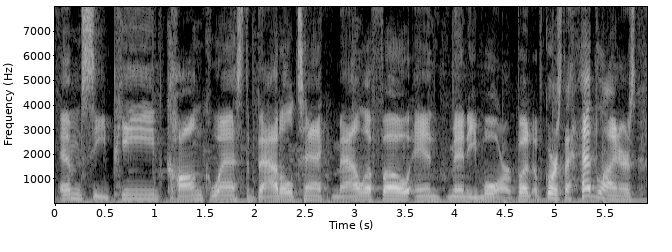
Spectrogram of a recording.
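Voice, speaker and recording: A young man with a hoarse voice from a cold, hosting and commenting on tabletop game tournaments in an upbeat, chatty way. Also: fairly high pitch, a little slow, fairly bright tone. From New England, US. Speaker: host.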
